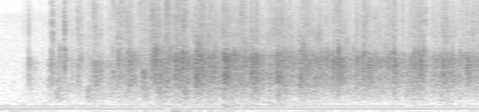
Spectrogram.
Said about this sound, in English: He claps from the corner.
